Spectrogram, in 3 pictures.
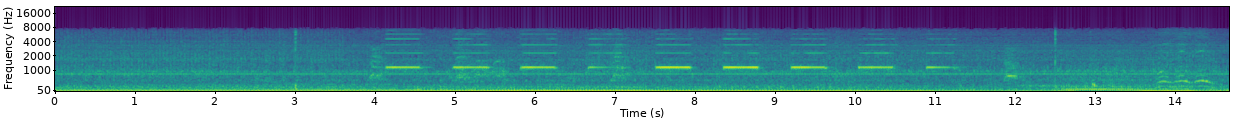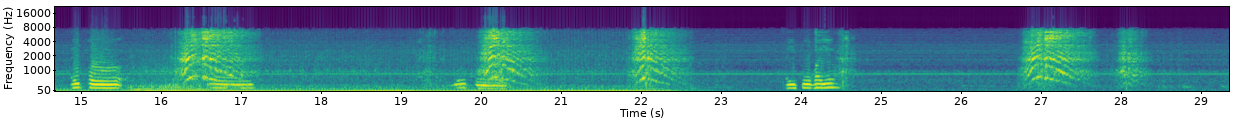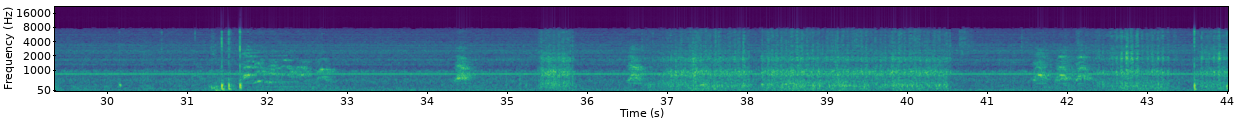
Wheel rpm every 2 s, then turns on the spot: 0, 0, 0, 0, 0, 0, 0, 0, 20, 0, 20, 10, 0, 20, 10, 0, 0, 0, 10, 20, 10, 10.
36-40 42-44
